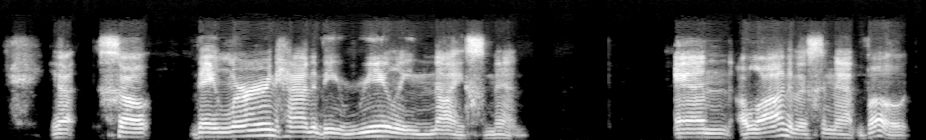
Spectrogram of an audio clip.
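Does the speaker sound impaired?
Yes: cleft palate; present since childhood.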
